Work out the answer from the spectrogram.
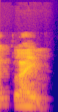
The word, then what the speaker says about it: climb: जैसे CLIMB, तो यहाँ पर बी एम के बाद आ रहा है, दैट्स द रीजन नहीं करना है बी का प्रोनाउंस, तो क्या जाएगा? क्लाइम, वॉर्म, लिम, नम।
